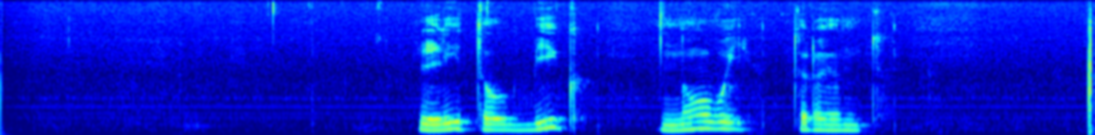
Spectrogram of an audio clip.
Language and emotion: Russian, neutral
